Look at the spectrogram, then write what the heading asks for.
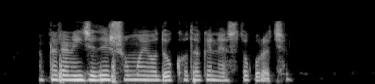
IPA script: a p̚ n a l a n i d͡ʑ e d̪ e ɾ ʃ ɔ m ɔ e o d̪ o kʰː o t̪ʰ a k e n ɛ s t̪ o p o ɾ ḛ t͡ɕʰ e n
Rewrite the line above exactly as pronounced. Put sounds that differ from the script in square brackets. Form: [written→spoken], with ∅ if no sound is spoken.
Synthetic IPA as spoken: a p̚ n a [l→ɾ] a n i d͡ʑ e d̪ e ɾ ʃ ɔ m ɔ e o d̪ o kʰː o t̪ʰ a k e n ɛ s t̪ o [p→k] o ɾ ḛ t͡ɕʰ e n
